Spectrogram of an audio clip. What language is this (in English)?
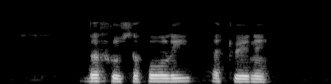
Central Kurdish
